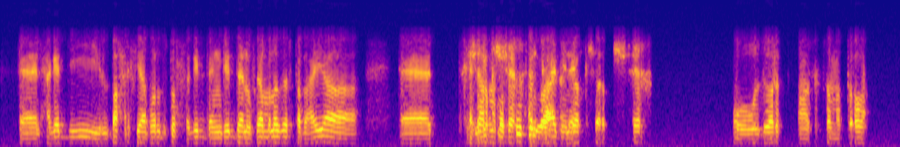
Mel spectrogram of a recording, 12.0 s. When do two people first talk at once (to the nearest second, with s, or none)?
6 s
